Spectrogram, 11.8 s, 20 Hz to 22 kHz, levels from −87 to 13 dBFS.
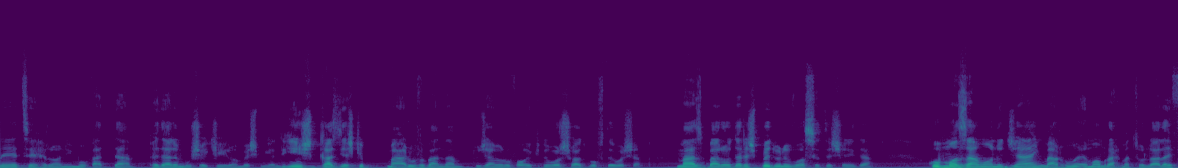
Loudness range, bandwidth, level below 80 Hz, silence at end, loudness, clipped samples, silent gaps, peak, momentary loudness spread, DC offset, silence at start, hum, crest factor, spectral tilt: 7 LU; 14 kHz; -78 dBFS; 0 s; -43 LUFS; under 0.1%; none; -22 dBFS; 15 LU; 0.3%; 0 s; none; 22 dB; -6.5 dB/octave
